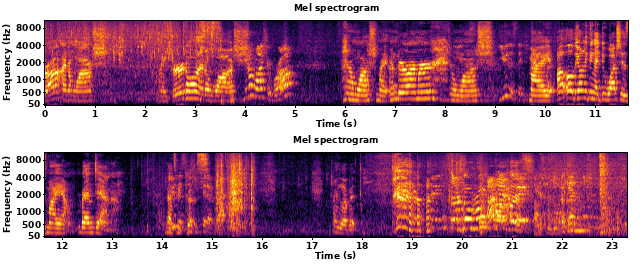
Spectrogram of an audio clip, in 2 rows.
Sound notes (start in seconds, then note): 16.7 sniffs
